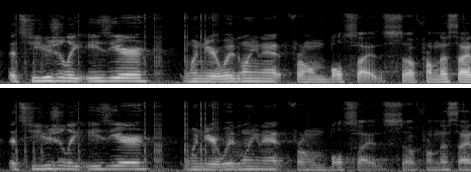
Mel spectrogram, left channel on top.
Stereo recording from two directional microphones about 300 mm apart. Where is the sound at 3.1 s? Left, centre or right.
Left.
